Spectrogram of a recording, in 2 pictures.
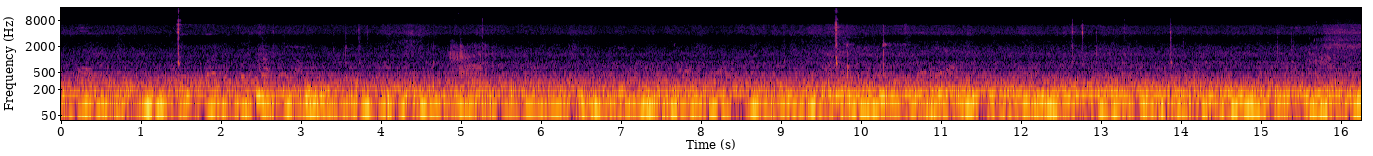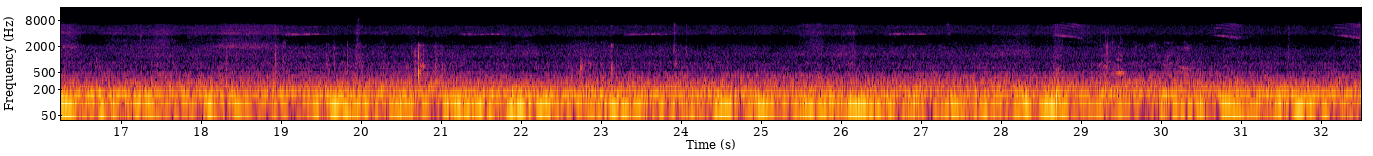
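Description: A steady low outdoor rumble with a few faint small clicks as fishing line and a release clip are handled on the underside of a drone.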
